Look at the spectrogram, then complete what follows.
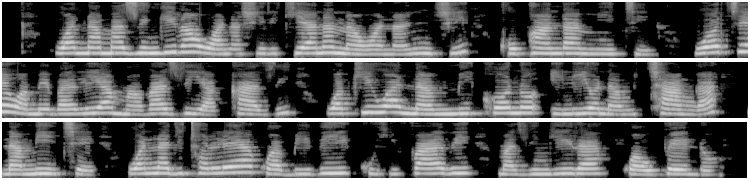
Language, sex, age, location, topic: Swahili, female, 18-24, Nairobi, government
